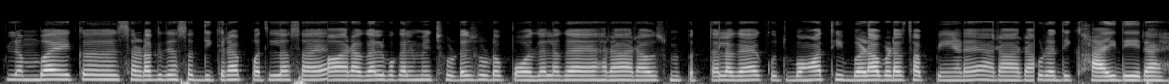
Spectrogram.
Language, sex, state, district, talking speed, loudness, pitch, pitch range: Hindi, female, Maharashtra, Chandrapur, 190 wpm, -15 LUFS, 205 Hz, 200-210 Hz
